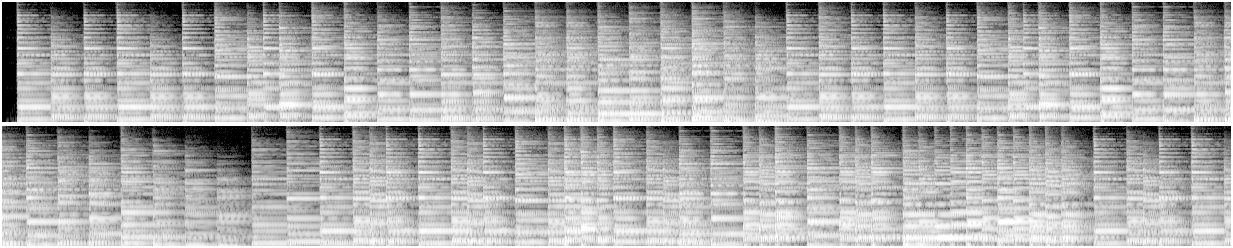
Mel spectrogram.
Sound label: piano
